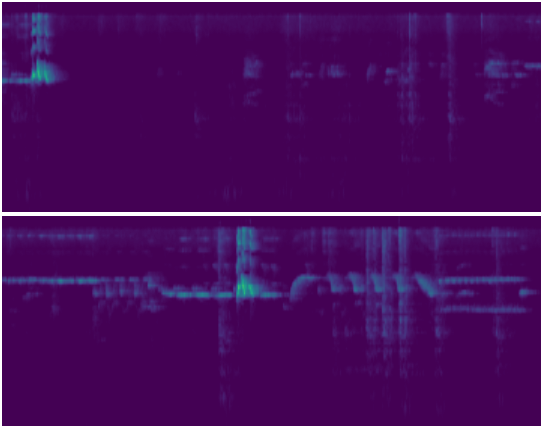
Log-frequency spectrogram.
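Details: Canary practising its song during training: a loud opening chirp, a quiet stretch, then sustained thin whistles and a loud chirp that leads into rapid rattling trills and held high notes.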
